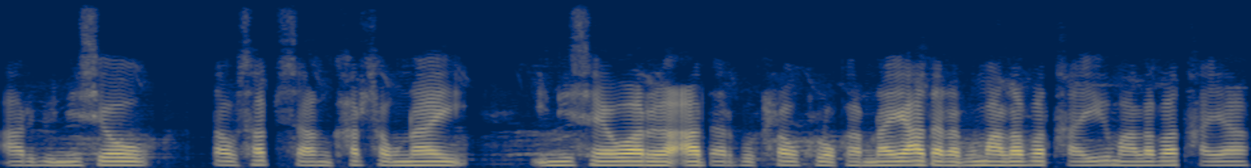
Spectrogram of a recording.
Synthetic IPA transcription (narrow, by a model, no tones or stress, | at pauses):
aɾbinisiɔw | tawsapi̥saŋkʰaɾsawnaj | inisajawaɾɯa̰daɾbɯkʰɾawkʰlɔkamnajadaɾabɯmalabatʰajɯmalabatʰaja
